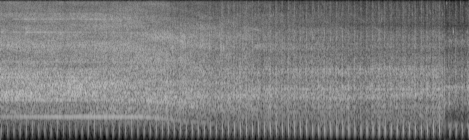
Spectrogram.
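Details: Homemade induction motor generator under load: a steady pulsing run whose hum sags in pitch when about two and a half amps of load is plugged in, and the engine labours to come back up to speed.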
